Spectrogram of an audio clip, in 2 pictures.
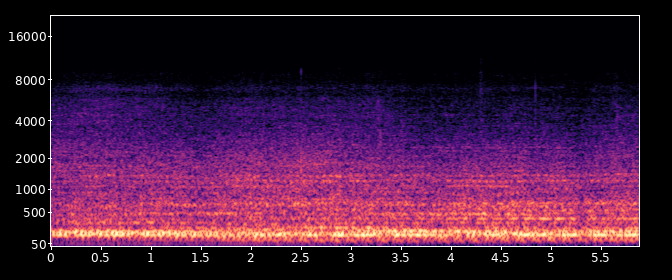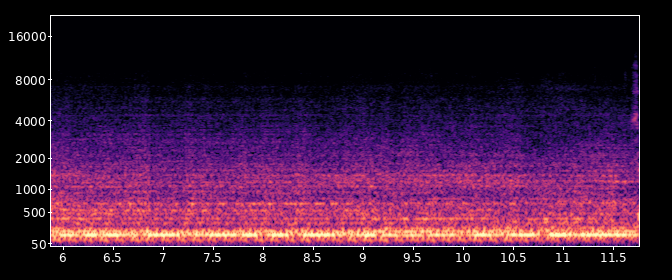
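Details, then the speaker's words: Bronco after fixing exhaust leaks at the header flanges with new Walker cats: a steady, deep, quieter idle drone with no puffing or ticking; a small leak remains at the bottom clamp bolts. "a bit quieter now I still got a little leak on that clap on the bottom where the bolts are not bad"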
